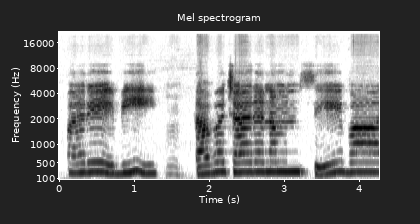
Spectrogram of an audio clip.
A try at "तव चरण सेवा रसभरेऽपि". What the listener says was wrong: charanam is not there charanam is not there तव चरण सेवा रस भरेपि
